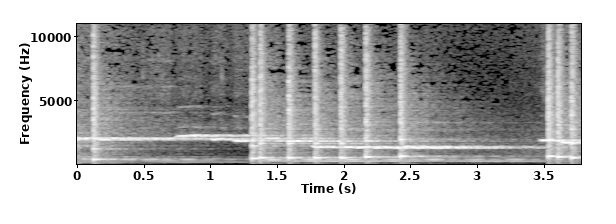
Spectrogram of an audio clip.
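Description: A song's instrumental opening: a sustained, whistle-like melodic line hovers alone, then a steady pulse of sharp, punchy beats enters beneath it. Clear and upfront, with no voices.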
